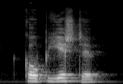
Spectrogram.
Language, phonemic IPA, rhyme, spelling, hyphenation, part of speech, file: Dutch, /ˌkoː.piˈɪs.tə/, -ɪstə, kopiiste, ko‧pi‧is‧te, noun, Nl-kopiiste.ogg
- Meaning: a female copyist (chiefly in relation to writing)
